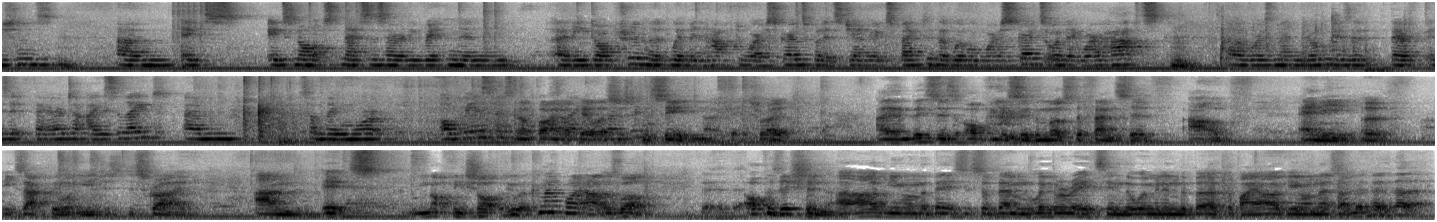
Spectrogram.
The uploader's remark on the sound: The recording of the sixth ordinary meeting of the one hundred and sixty-eighth session of the Queen's University of Belfast Literary and Scientific Society. The House convened to discuss the motion.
